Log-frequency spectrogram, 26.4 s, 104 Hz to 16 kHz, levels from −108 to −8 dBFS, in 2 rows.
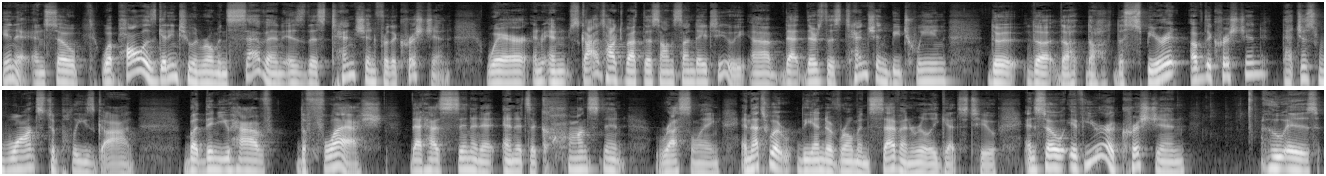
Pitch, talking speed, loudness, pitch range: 125 Hz, 190 wpm, -25 LUFS, 115-140 Hz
